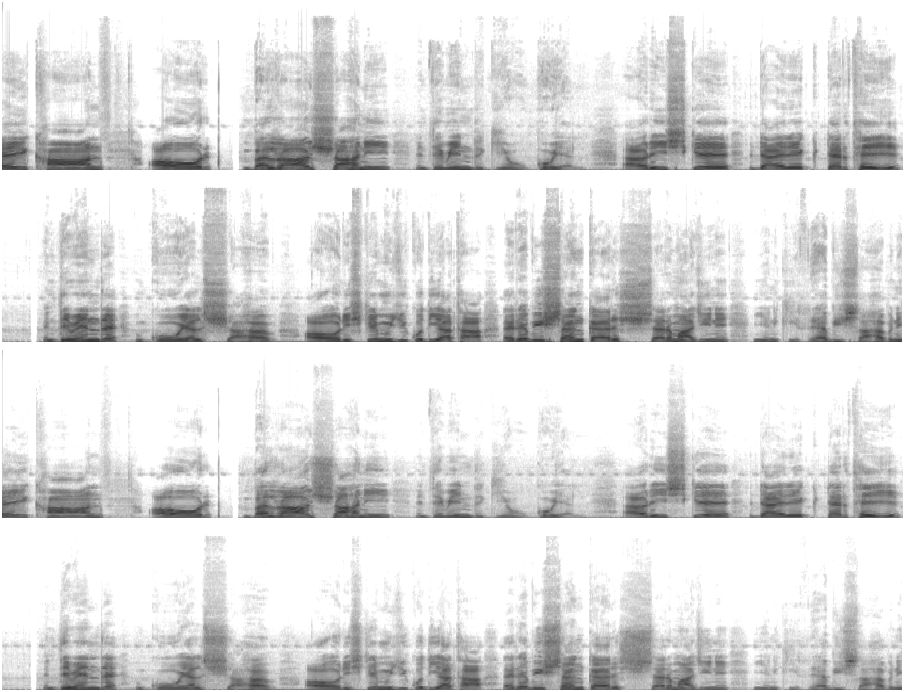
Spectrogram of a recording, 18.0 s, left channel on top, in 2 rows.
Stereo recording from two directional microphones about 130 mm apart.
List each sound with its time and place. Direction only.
0.0 s speech: 30° left (ahead or behind)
